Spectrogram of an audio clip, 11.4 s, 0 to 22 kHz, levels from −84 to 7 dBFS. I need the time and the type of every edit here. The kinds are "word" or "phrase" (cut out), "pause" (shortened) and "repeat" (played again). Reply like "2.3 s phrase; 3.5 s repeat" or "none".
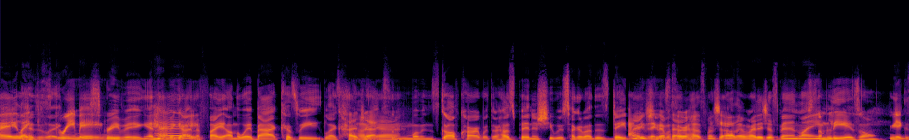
none

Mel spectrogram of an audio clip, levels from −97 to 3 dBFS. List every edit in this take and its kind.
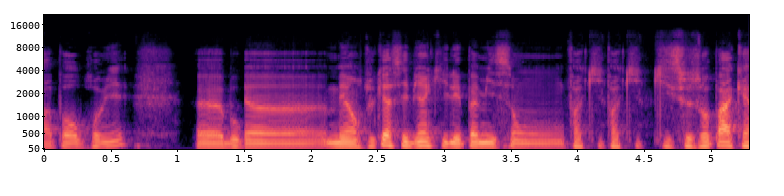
1.5 s phrase; 4.2 s repeat

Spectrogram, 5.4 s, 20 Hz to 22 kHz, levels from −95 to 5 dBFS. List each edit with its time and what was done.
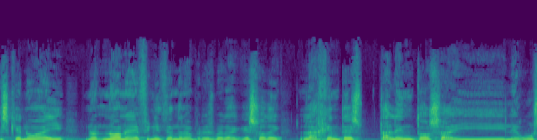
1.2 s word; 1.9 s word; 2.8 s word; 3.6 s word

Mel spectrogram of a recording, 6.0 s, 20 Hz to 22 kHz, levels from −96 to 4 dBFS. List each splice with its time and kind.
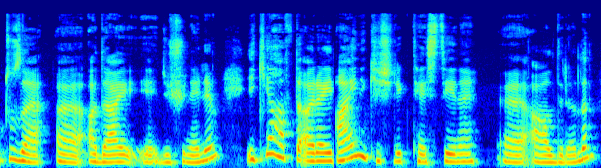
3.3 s word

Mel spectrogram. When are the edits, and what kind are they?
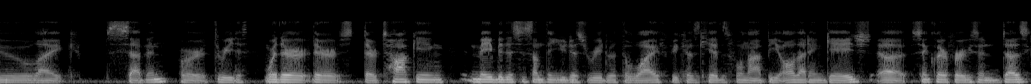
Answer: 1.8 s pause; 2.4 s word; 3.1 s phrase; 4.5 s pause; 7.0 s word

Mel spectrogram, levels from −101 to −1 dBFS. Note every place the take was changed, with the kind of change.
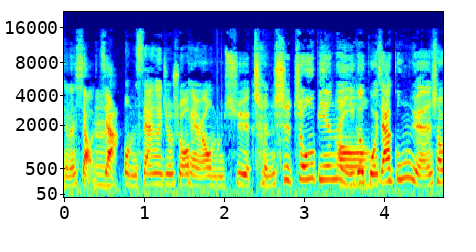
1.6 s word

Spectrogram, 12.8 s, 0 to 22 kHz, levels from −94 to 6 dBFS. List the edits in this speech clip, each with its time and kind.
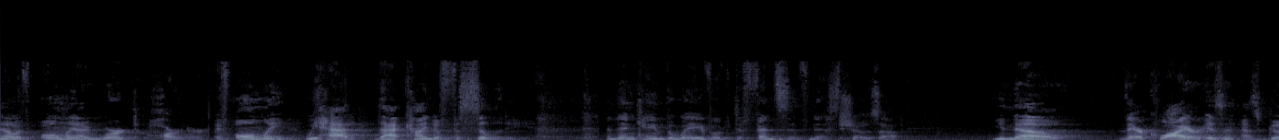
2.1 s pause; 6.0 s pause; 8.4 s phrase

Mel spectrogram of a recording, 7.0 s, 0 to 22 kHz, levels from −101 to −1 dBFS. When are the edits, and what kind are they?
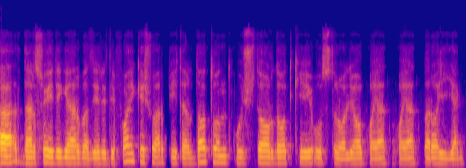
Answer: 3.5 s pause; 5.9 s repeat

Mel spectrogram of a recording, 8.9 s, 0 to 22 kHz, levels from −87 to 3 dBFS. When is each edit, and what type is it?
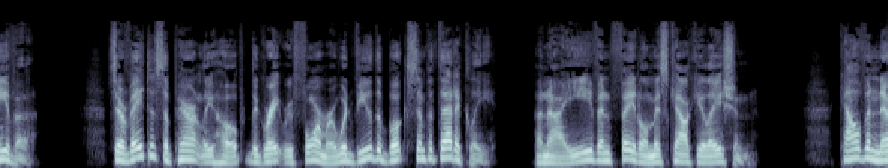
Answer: none

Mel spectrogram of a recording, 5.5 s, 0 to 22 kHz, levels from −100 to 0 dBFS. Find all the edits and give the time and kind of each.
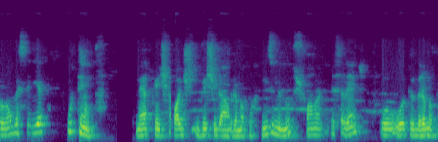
2.1 s word; 2.8 s word

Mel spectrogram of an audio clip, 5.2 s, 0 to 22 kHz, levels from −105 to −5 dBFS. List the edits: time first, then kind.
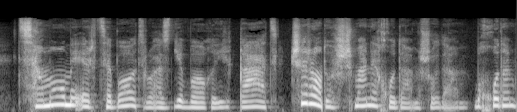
1.4 s word; 1.8 s word; 2.8 s word; 3.2 s word

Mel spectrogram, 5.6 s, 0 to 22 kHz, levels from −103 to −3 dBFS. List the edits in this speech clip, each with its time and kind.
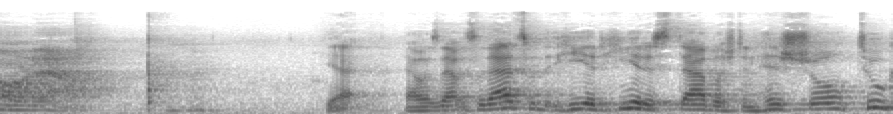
none

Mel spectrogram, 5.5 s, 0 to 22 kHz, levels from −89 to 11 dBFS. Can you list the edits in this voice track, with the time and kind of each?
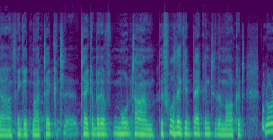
1.1 s word; 3.1 s pause

